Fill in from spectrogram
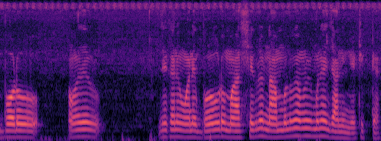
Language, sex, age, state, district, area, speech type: Bengali, male, 30-45, West Bengal, Birbhum, urban, spontaneous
